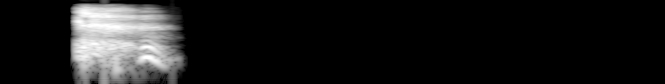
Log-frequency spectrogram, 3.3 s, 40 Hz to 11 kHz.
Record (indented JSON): {
  "cough_length": "3.3 s",
  "cough_amplitude": 28621,
  "cough_signal_mean_std_ratio": 0.27,
  "survey_phase": "beta (2021-08-13 to 2022-03-07)",
  "age": "45-64",
  "gender": "Female",
  "wearing_mask": "No",
  "symptom_headache": true,
  "symptom_onset": "12 days",
  "smoker_status": "Ex-smoker",
  "respiratory_condition_asthma": false,
  "respiratory_condition_other": false,
  "recruitment_source": "REACT",
  "submission_delay": "2 days",
  "covid_test_result": "Negative",
  "covid_test_method": "RT-qPCR",
  "influenza_a_test_result": "Negative",
  "influenza_b_test_result": "Negative"
}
